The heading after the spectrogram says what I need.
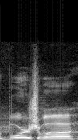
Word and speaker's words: Bourgeois: here to present your Bourgeois I've been told that there's a that you got to pronounce that R it's important and it's my job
